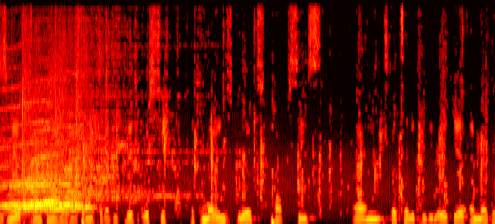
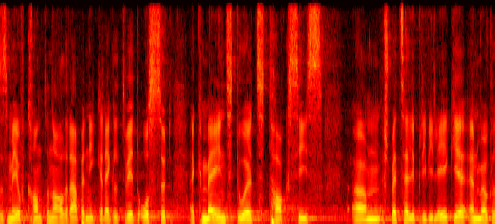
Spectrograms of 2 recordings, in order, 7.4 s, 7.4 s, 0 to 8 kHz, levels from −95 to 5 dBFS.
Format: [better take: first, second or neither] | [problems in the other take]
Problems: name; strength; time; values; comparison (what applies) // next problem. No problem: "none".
second | noise reduction (classical method spectral subtraction)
